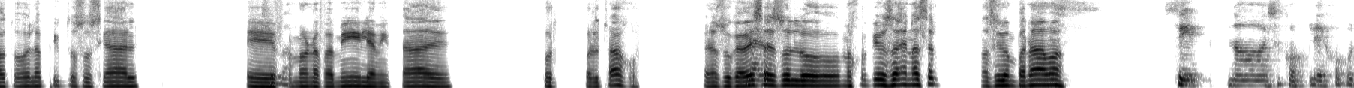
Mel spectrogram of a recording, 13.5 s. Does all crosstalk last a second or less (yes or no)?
yes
